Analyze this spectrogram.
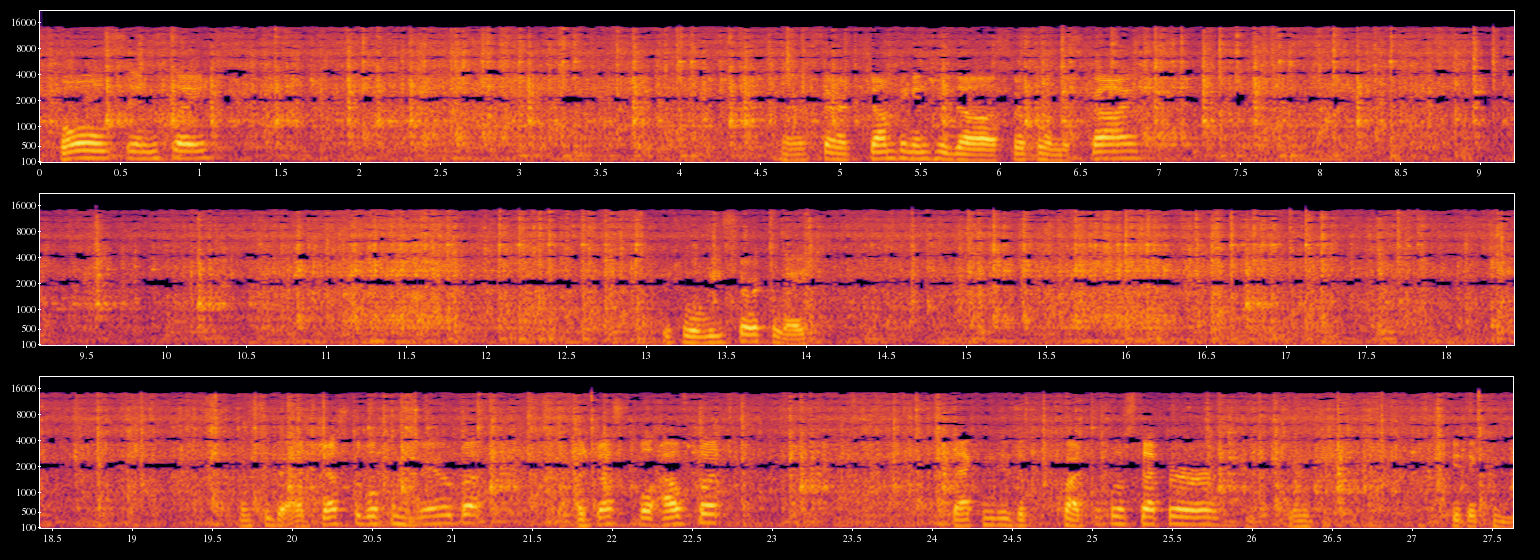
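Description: Motors in a toy machine whir steadily.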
